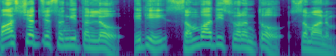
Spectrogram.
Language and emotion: Telugu, neutral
